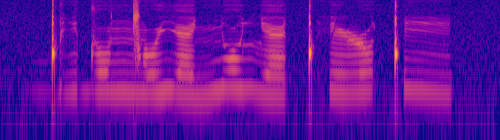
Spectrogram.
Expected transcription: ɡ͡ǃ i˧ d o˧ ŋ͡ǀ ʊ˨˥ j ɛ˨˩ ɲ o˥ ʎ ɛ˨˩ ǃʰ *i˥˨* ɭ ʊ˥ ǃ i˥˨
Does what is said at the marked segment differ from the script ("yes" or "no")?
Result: yes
